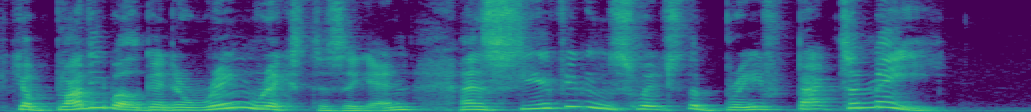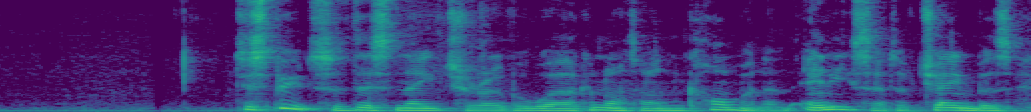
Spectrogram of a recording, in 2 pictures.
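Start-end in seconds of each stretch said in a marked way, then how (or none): 0.1-4.7 loud, high-pitched angry demand; aggressive. A narrator's reading. Barrister ordering his clerk to ring the solicitors, aggressive. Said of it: "so he ignores Ellison's aggressive tone".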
